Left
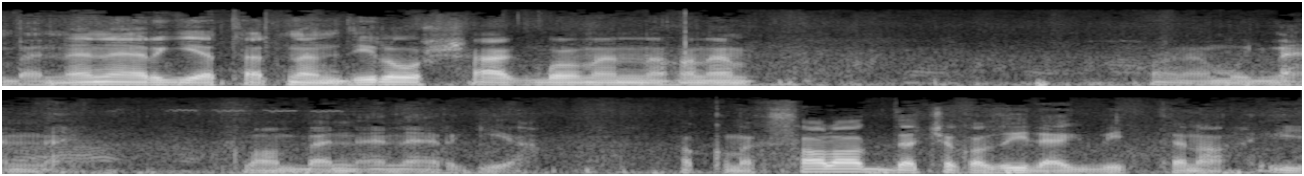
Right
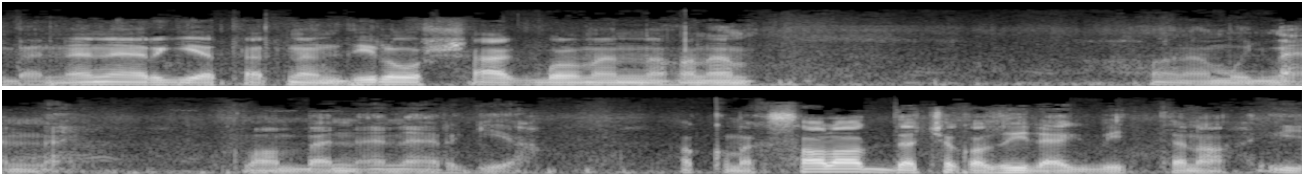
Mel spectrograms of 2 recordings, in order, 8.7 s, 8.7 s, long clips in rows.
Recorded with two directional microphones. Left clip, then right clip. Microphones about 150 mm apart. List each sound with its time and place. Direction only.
0.0 s speech: 20° left (ahead or behind)
1.3 s speech: 5° left (ahead or behind)
3.8 s speech: 20° right (ahead or behind)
